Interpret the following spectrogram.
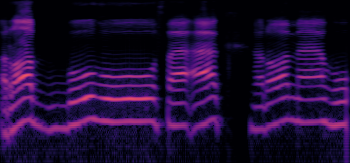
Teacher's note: Cuman bentuknya seperti huruf tak marbutoh. Mad yang terdapat di huruf H dibaca panjang apabila dalam keadaan wasol. Nah, apabila dia dalam keadaan wasol atau bisa disebut dengan meneruskan bacaan atau menyambung bacaan. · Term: mad silah qasiroh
